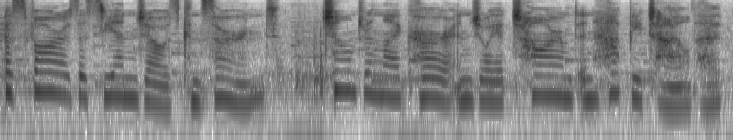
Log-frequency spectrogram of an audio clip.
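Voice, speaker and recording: A woman's voice: on the high side, moderate pace, lightly acted. A woman voicing a devoted young maid who speaks formally and courteously, with an earnest tone, in video game dialogue. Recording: game audio with music underneath. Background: background music.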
